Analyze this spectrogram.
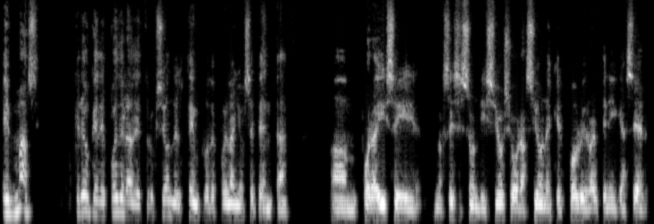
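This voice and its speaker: A man's voice: mid-range voice, moderate pace. A man with a Chilean Spanish accent preaching an expository sermon, reflective and repeating key phrases for emphasis.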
